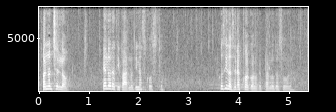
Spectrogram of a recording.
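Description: An actress playing a lonely, wounded woman longing for her love, in an intimate, lyrical radio theatre monologue of short measured phrases. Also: medium pitch, animated, a little hiss or hum, close to an everyday voice, low-quality recording. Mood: secretive, yearning.

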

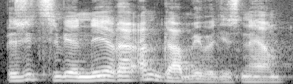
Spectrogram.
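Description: A man acting a shrewd government minister in charge of a space mission, in a vintage 1950s radio play. His delivery is formal and measured, with a medium-pitched voice. He carries authority and questions people with grave care. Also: lively intonation, close to an everyday voice. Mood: businesslike, probing.

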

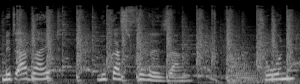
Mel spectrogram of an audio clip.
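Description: A woman with a fairly high voice announces radio drama credits. Her delivery is slow, measured and list-like, and prominent music plays behind her.

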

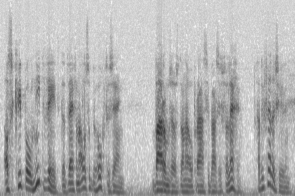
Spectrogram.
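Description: An actor in a Dutch radio play voicing a courteous, authoritative army general with a formal, commanding manner. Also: male voice, lowish voice, sing-song, fast, sharp tone, husky, heavily acted. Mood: thoughtful.

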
